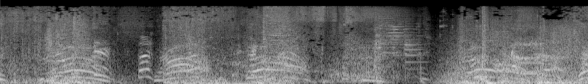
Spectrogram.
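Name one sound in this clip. Heavy blows thud and crash close by.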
